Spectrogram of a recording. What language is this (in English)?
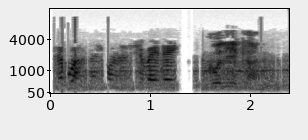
Pashto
